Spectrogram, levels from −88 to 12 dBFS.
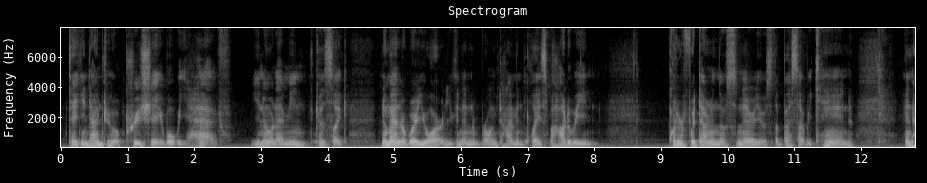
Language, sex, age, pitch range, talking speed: English, male, 20-39, 125-140 Hz, 205 wpm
